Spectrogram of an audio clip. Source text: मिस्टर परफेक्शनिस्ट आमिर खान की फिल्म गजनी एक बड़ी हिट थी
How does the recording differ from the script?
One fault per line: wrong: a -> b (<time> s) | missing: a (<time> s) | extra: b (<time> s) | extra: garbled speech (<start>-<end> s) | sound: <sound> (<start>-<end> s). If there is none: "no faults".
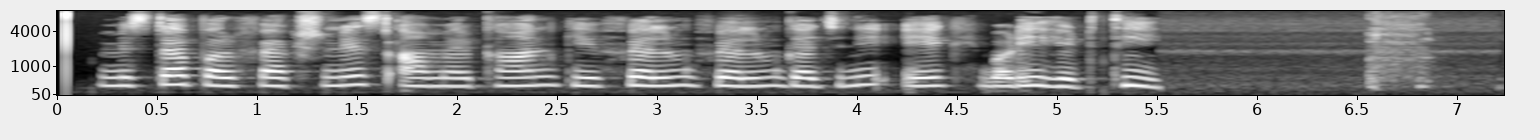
extra: फिल्म (3.2 s)
sound: laugh (6.5-7.0 s)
